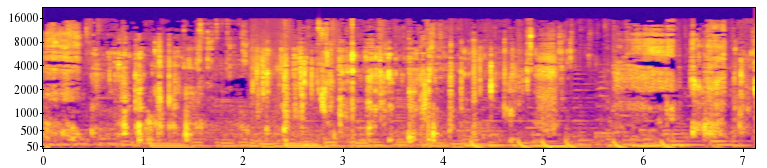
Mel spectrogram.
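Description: Close-miked chewing of spicy hot pot, soft gopchang and seafood, with many quick wet clicks and smacks and a slurp of broth from a spoon near the end, over background music.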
